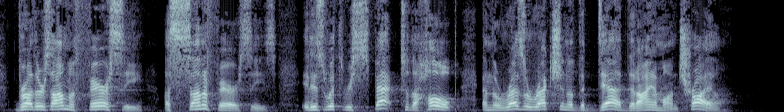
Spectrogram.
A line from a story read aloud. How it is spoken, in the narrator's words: Paul perceived that one part were Sadducees and the other Pharisees, he cried out in the council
